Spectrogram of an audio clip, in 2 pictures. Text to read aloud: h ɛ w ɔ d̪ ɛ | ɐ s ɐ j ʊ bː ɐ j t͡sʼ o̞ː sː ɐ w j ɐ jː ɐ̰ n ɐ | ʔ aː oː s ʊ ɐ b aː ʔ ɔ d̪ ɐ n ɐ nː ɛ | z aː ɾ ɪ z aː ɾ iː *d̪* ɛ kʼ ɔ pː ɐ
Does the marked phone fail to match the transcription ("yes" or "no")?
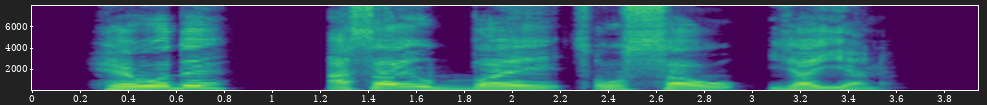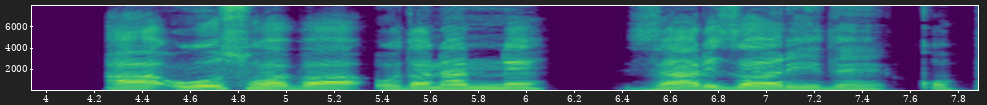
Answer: no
